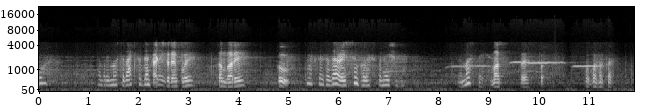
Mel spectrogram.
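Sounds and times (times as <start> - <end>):
speech: 1.2 - 4.2, 4.8 - 7.4, 8.4 - 10.2, 10.9 - 11.6
eerie unnatural high whistle: 8.0 - 11.5.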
